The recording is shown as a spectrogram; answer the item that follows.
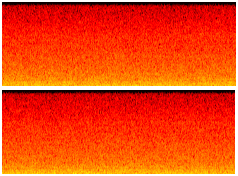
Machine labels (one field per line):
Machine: fan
